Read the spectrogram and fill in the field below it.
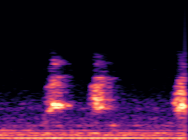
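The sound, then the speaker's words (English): Three short dog barks ring out at a steady pace, moderately loud, from a bunch of dogs beyond a yard fence, over a low constant background hum with no one speaking. “So over the fence, so there's a yard, and then there's a fence, and then there's like a shed, and there's a bunch of dogs that like to bark if I'm in a deep conversation with somebody, or I'm doing something like this.”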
